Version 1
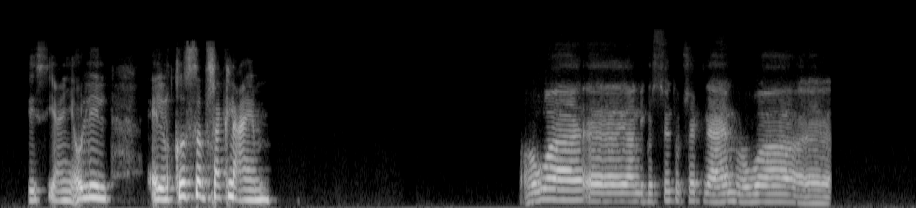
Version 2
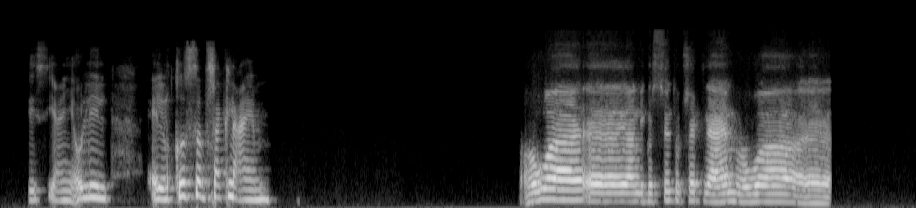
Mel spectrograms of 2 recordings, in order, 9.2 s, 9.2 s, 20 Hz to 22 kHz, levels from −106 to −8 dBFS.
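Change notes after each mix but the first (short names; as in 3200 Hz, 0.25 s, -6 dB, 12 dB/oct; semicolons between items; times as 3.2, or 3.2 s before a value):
second voice +9.5 dB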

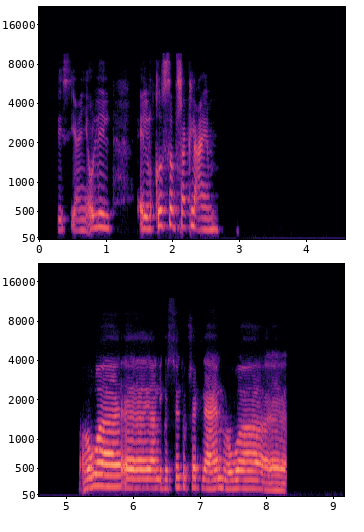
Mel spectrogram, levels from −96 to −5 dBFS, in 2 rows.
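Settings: first voice: add tilt +4 dB/oct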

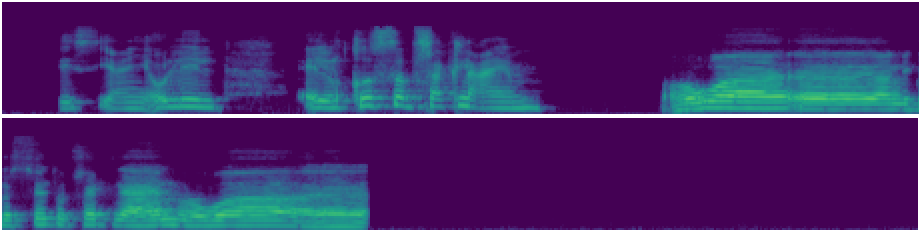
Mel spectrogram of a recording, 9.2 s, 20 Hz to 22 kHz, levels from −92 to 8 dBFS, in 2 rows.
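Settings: second voice: entry -1.90 s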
